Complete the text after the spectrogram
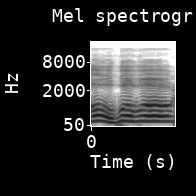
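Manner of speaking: squealed out in an innocent voice. Describing Mark Hamill's acting in the original trilogy: Pollyannish Mark Hamill impression. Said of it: "Mark Hamill in the original trilogy is very much, like, Pollyannish".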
